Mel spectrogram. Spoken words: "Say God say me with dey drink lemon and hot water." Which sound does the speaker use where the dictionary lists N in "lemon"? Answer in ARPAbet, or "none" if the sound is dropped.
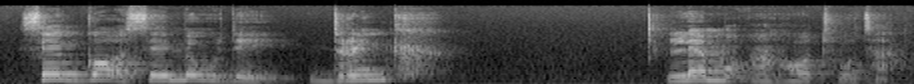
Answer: none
